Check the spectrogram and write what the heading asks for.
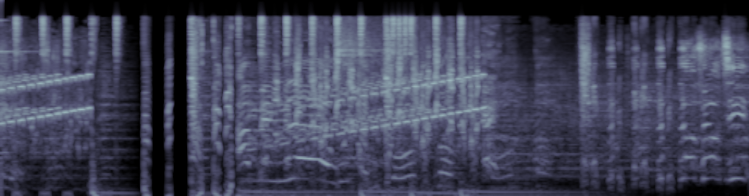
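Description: A DJ scratches rapidly on a turntable, cutting back and forth over a booming beat, with sharp chirping stabs and a steady high electronic tone layered in, loud, fading out near the end.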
